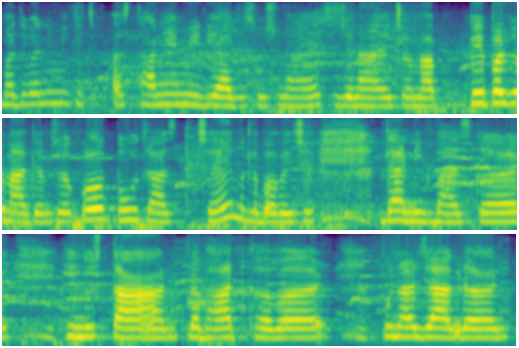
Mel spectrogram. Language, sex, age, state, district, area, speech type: Maithili, female, 30-45, Bihar, Madhubani, rural, spontaneous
